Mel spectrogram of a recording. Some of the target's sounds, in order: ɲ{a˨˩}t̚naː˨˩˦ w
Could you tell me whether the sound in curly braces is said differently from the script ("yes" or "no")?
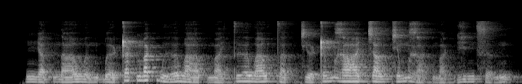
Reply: no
